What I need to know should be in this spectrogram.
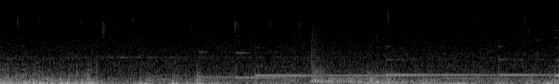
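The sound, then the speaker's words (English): Steady rain pours down while deep thunder rumbles low and continuous beneath it, with a faint tonal hum drifting through the storm. No voices are present. “Thunder roared across the sky. The loud booms echoed overhead like a giant strolling through the area amidst the rain, which tapped on the windows like claws prying their way into the safety of the cabin.”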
